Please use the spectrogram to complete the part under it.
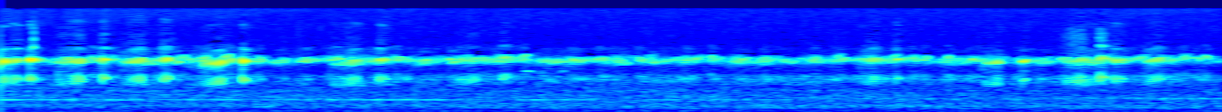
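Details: Frogs croaking at night, a few louder close calls at the start and near the end over a softer, more distant chorus of pulsed notes in a high and lower band.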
